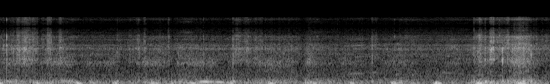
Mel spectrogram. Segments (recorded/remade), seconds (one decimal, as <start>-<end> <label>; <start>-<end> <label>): 0.0-0.7 recorded; 0.7-1.4 remade; 1.4-4.0 recorded; 4.0-4.9 remade; 4.9-5.5 recorded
